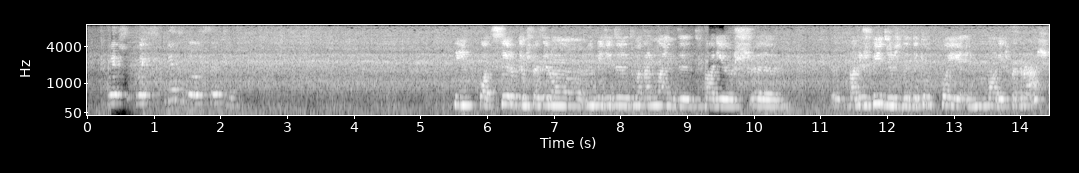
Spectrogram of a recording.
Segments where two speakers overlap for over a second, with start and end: none

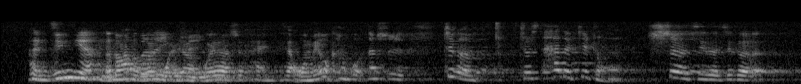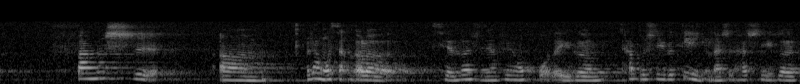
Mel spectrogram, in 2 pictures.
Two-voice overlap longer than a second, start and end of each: 1.0-2.4

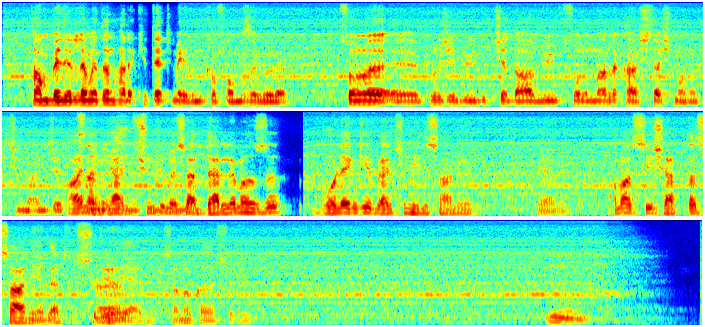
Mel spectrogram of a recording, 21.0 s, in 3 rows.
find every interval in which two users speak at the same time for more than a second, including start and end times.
7.7-9.0

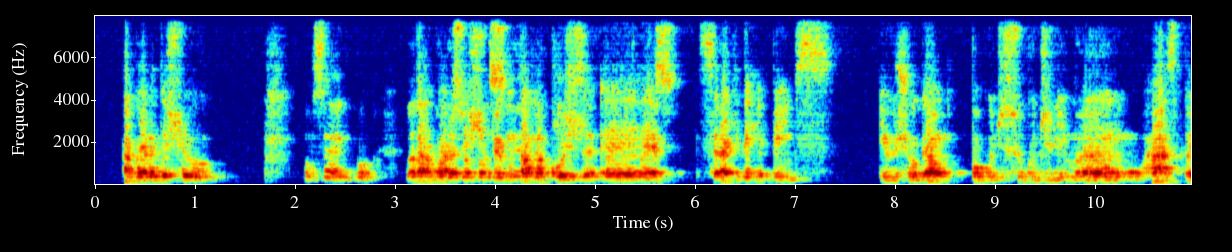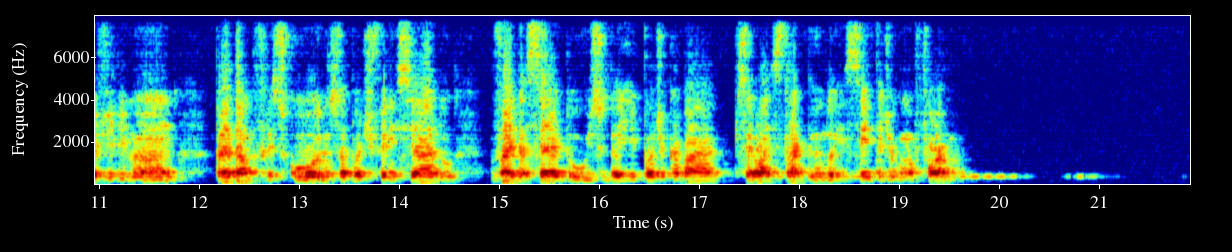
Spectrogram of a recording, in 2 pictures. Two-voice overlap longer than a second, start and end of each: 3.2-5.7

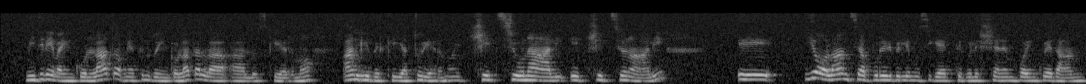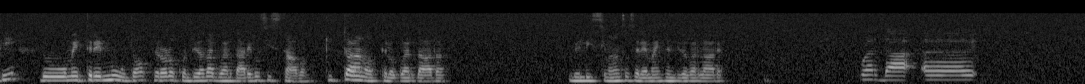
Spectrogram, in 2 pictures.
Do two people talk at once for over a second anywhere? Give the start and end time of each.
none

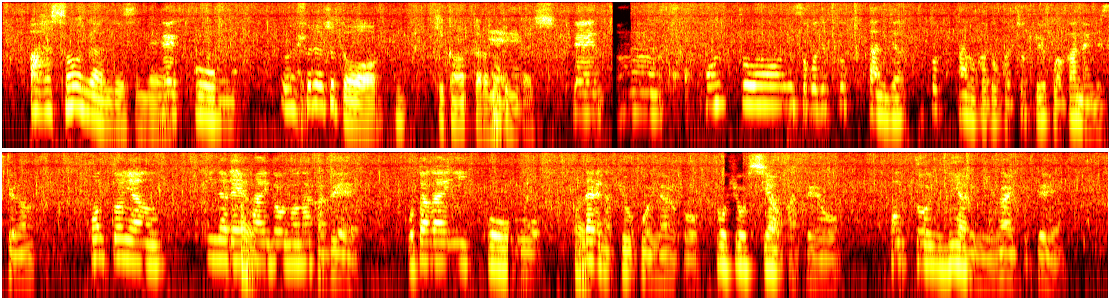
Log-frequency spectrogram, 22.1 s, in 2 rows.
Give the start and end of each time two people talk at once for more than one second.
none

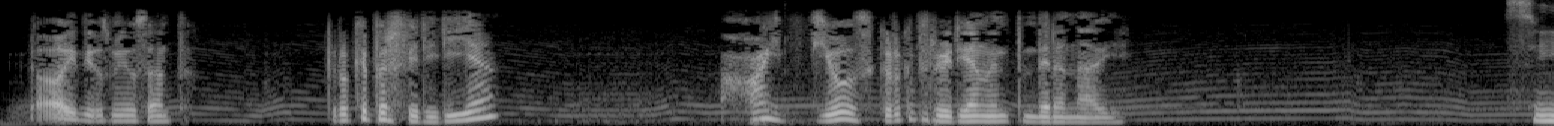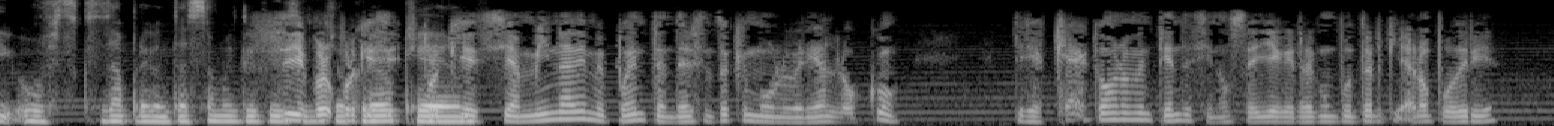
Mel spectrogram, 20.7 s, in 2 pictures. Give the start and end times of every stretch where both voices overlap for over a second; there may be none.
12.0-13.5

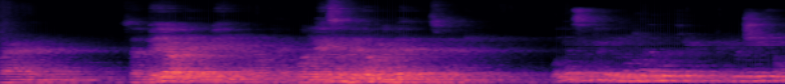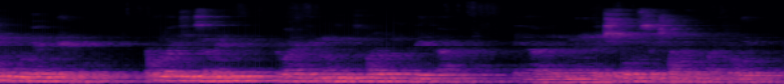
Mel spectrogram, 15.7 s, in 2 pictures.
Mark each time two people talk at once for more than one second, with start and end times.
none

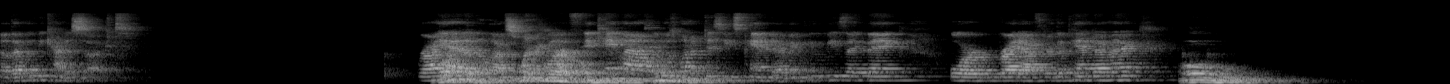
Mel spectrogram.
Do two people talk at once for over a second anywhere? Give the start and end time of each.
4.3-6.9

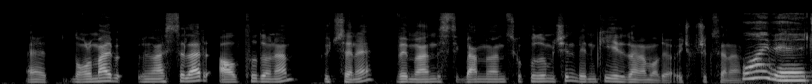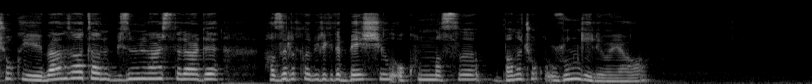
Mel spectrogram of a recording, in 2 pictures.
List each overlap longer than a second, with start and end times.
none

